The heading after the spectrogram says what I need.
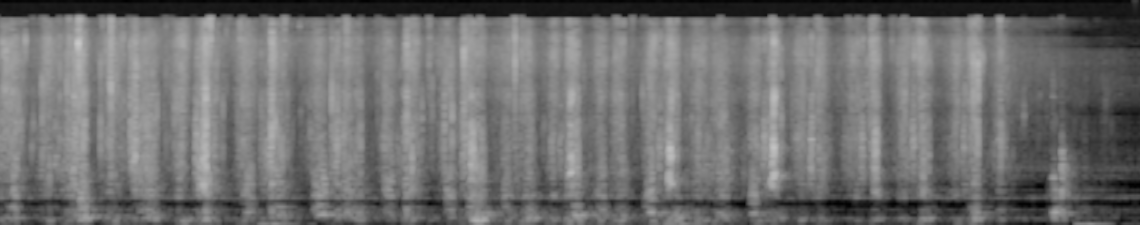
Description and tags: Tubbing wet fake leather. Very annoying sound.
